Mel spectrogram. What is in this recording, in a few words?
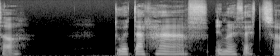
"rhaff", Welsh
